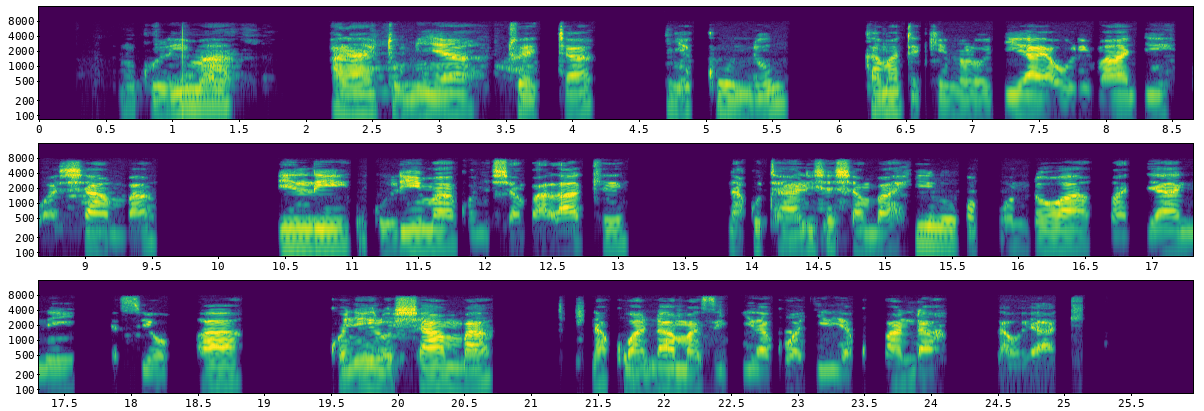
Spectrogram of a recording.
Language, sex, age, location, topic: Swahili, male, 18-24, Dar es Salaam, agriculture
